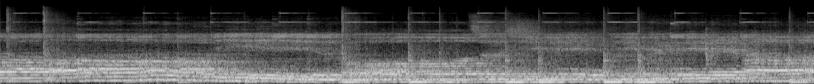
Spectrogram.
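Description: Buddhist assembly chanting a liturgy together, accompanied by a large Chinese temple drum struck with wooden sticks in a steady beat of about two strokes a second.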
